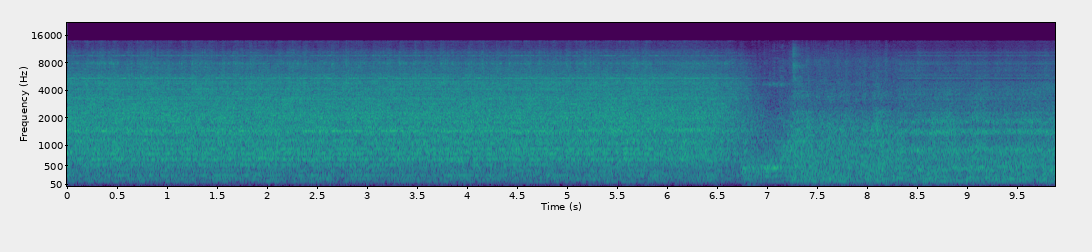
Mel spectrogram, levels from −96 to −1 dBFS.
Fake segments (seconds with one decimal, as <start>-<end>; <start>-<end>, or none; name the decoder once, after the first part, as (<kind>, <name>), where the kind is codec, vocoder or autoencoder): 5.9-6.5 (autoencoder, DAC-VAE); 8.3-9.9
